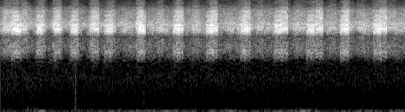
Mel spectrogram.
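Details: Cicadas heard in a pine forest in Greece during midsummer: a bright, piercing buzz beating in rapid, even pulses, a constant wall of insect sound.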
